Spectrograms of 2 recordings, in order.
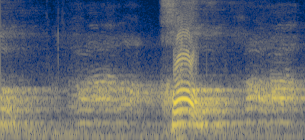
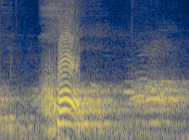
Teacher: Kha, lidahnya agak naik ke atas, ke arah langit-langit. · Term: Huruf isti'la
